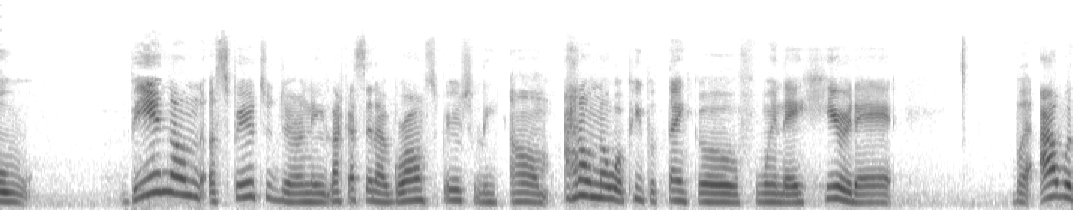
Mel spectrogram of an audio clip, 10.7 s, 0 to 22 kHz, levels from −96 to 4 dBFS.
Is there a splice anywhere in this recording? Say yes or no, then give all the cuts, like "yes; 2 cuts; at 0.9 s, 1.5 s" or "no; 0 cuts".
yes; 1 cut; at 5.0 s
